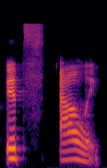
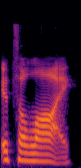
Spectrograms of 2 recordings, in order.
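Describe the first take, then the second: First: The end is run together, sounding like 'Ally'. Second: The end is split, sounding like 'a lie'. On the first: The name was misheard. The speaker calls it wrong. "we thought the band's name, because it kind of runs together, was" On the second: This is the band's actual name. The speaker calls it right. "their band's name is"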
